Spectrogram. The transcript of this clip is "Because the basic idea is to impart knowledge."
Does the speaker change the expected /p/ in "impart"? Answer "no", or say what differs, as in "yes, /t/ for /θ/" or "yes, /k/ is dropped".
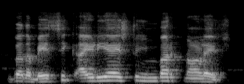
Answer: yes, /b/ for /p/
